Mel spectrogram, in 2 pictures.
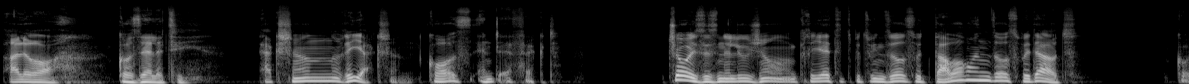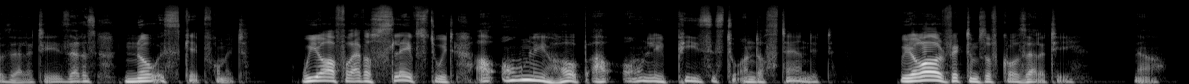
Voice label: Accent French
